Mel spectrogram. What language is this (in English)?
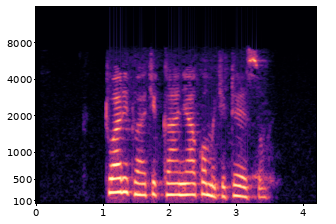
Ganda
